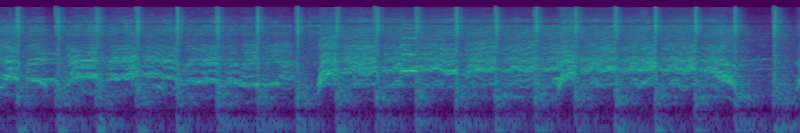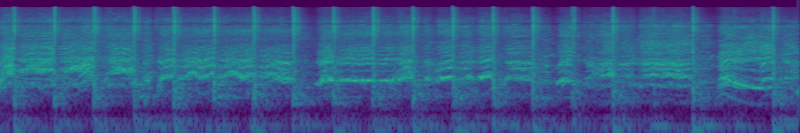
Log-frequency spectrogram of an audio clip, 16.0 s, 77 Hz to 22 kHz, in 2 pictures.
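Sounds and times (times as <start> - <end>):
group singing in high voices: 0.0 - 16.0
large drum steady beat: 0.0 - 16.0.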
